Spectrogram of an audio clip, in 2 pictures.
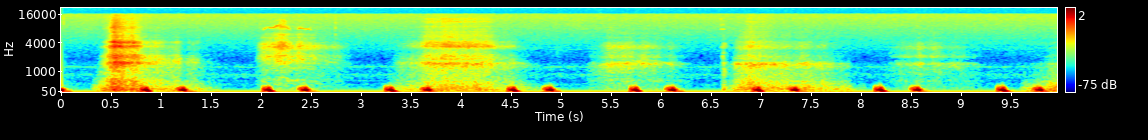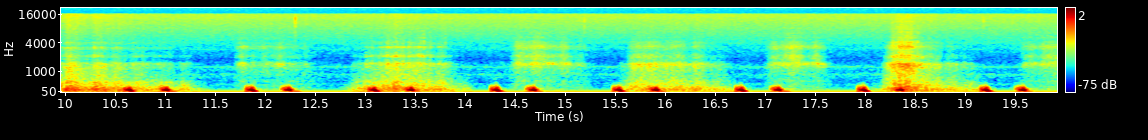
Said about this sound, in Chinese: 把小薇紧紧地抱在怀里，听着我的心跳声在小薇的耳边扑通扑通地跳着，是不是很有安全感呢？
